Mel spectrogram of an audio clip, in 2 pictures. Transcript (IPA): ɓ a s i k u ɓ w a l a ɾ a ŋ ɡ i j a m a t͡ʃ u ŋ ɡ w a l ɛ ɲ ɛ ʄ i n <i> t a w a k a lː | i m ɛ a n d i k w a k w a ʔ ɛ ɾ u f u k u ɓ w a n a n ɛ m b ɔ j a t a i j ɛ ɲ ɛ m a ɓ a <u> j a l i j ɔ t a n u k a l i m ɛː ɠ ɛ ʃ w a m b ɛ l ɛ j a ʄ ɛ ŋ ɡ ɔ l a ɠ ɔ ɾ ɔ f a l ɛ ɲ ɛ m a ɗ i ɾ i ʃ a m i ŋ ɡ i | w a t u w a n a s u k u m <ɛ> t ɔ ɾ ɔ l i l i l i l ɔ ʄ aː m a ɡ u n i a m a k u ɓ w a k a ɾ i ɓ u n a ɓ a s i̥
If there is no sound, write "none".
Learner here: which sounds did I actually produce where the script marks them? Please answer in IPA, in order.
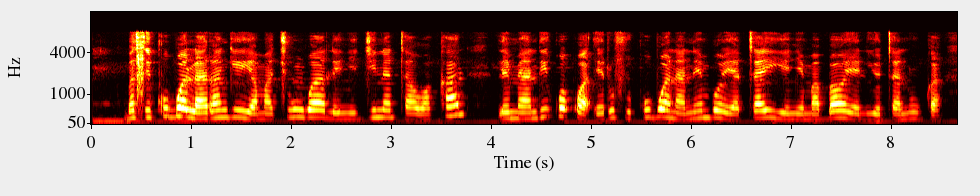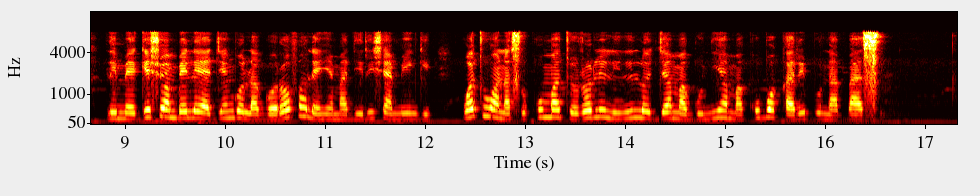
a, ɔ, a

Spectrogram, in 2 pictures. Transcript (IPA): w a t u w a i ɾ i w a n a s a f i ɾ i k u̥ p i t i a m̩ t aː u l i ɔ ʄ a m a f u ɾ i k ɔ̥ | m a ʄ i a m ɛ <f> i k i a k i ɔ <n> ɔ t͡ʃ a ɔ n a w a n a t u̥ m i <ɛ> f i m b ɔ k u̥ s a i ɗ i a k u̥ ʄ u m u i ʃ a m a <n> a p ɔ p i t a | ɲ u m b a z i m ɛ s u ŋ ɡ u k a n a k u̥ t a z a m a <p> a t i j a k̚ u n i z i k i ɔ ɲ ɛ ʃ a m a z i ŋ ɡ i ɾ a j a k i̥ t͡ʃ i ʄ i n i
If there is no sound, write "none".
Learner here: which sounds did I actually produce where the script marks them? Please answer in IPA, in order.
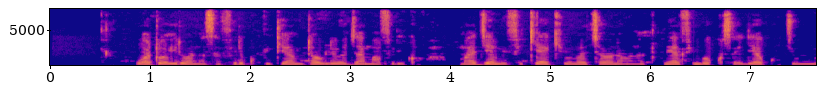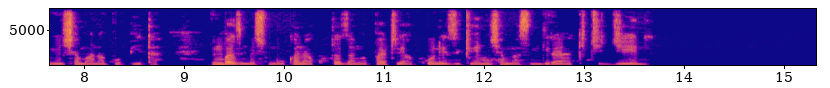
f, n, a, n, p

